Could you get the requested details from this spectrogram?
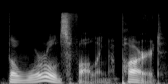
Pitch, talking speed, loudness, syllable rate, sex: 105 Hz, 145 wpm, -18 LUFS, 4.1 syllables/s, male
